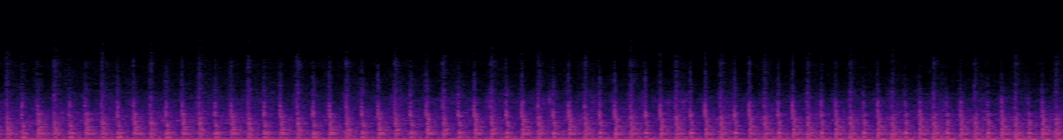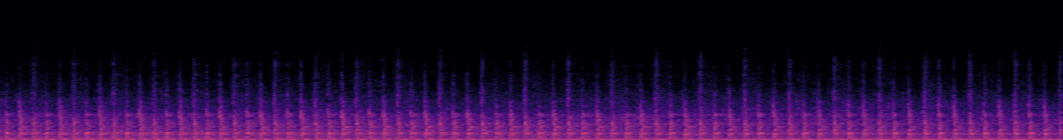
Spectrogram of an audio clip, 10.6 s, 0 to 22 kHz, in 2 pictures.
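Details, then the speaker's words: Lister HW3 three-cylinder diesel narrowboat engine, freshly serviced, run on a little throttle with the rocker gear exposed; loud, rapid valve-gear clatter over a deep, steady, even thump. Normal running. "i've turned it off again a bit noisy that wouldn't it but yeah you get to see the valve gear and the rocker gear working away there yes nice to see but it's all good"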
